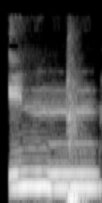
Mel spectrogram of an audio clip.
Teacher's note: Noon will get sifa of kunna. This kunna is akmal, so keep the sound in your nose for a longer time. Ni, two counts long.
